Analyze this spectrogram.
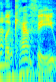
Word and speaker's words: McAfee: he tricks people by changing the pronunciation of his surname willy-nilly from maffy which it clearly is um so another celebrity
